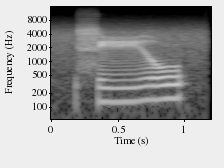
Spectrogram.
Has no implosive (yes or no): yes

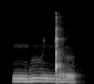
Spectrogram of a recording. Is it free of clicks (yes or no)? no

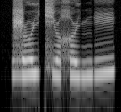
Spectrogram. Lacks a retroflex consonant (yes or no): no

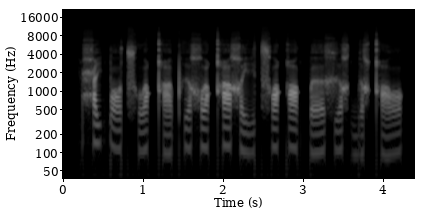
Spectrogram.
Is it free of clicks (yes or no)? yes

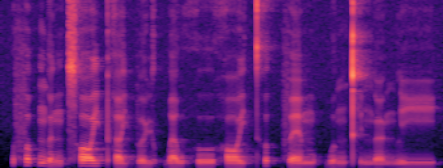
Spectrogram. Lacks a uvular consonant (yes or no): yes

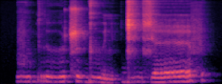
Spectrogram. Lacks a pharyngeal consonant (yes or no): yes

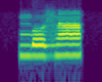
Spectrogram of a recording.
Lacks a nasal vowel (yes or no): no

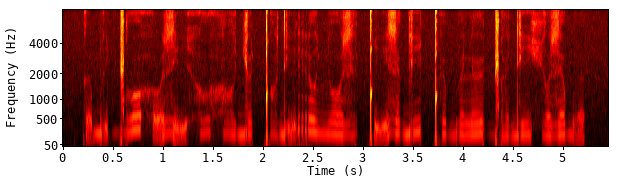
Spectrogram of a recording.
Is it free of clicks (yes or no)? no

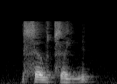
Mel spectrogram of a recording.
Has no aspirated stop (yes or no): yes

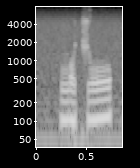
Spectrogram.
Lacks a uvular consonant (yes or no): yes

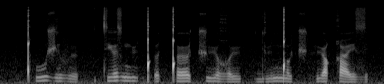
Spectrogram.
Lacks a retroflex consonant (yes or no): yes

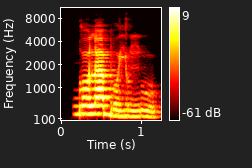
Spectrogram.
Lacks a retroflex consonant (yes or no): yes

